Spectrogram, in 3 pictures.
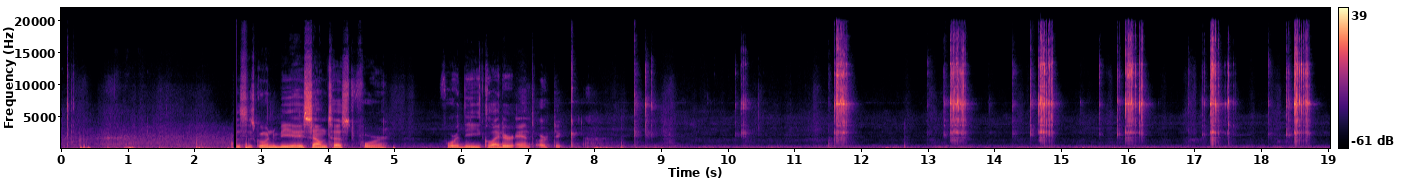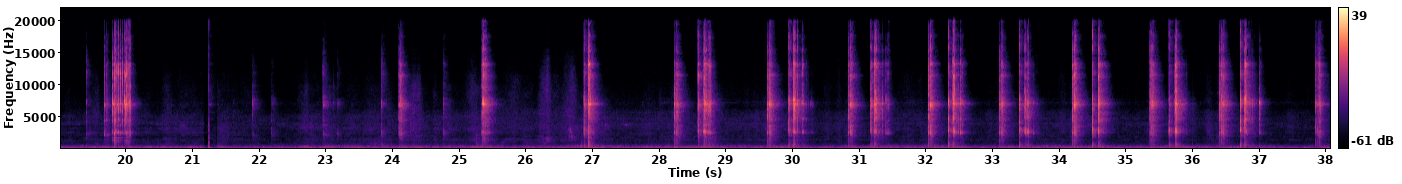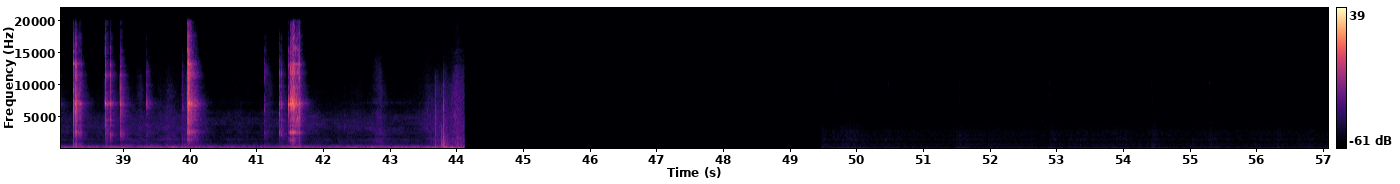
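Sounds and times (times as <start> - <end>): butterfly knife metal clacks: 14.3 - 15.0, 17.1 - 18.8, 19.4 - 20.2, 26.9 - 27.2, 29.6 - 34.8, 35.4 - 37.1, 37.9 - 40.2.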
